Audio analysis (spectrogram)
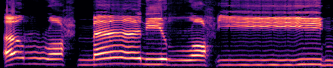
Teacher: Ra tebal, ha pedas ada dan ra pada kalimah Ar-Rahim pun tebal tafkhin.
